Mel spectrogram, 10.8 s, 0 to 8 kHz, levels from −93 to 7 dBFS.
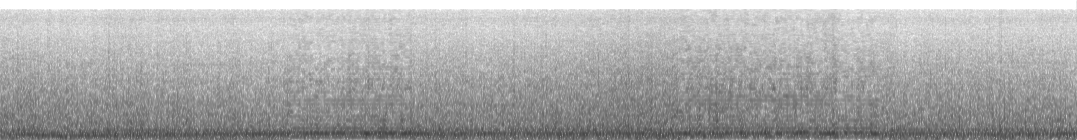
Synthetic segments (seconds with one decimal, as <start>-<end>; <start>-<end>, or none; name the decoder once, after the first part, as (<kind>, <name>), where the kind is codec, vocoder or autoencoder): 2.9-4.1 (vocoder, HiFi-GAN); 6.8-8.8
